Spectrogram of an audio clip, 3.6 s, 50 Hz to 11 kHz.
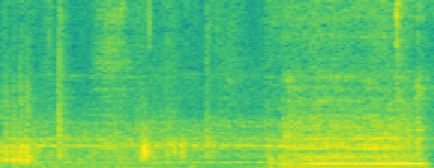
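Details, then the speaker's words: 2021 Jayco Jay Flight SLX 287BHS slide-out extending: motor drone turns to a rough ratcheting grind with steady hum at full travel; normal end-of-travel stop noise, nothing broken. "wanted you to hear that grinding noise just so that you know there's nothing really grinding it's just a noise for the slide to keep itself from going out any further it's okay to hear don't panic"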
